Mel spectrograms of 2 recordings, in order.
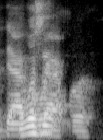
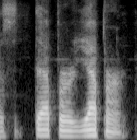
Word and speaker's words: Dapper Yapper: I said the Dapper rapper. You said something like that. It's Dapper Yapper.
